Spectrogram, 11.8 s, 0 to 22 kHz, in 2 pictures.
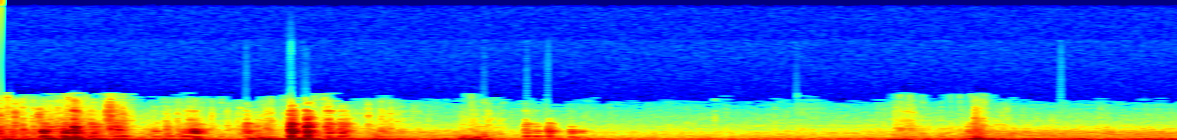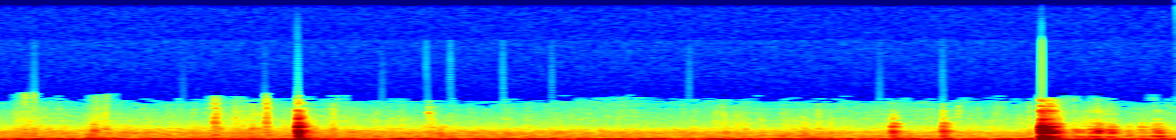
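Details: Car turning left, camera in back seat with 40% seat back folded and empty trunk: scattered irregular dull clunks and knocks over road rumble; owner believes something is wrong with the car itself.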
